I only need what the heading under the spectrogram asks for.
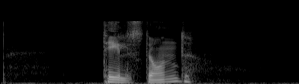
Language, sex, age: Swedish, male, 37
